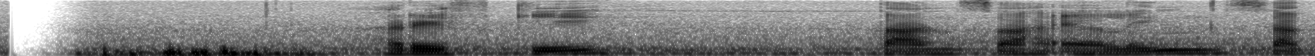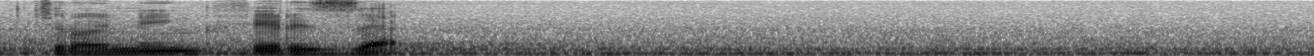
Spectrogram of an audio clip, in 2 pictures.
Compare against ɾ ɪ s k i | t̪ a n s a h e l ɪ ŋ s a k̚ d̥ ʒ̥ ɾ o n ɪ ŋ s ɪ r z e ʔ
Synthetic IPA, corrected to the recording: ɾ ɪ f k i | t̪ a n s a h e l ɪ ŋ s a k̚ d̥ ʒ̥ ɾ o n ɪ ŋ f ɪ r z a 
